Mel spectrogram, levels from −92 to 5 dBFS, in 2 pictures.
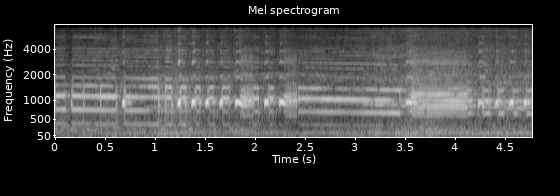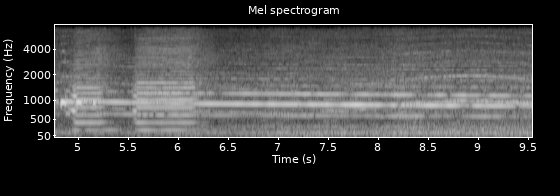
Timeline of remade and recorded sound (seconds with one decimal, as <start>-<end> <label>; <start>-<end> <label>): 0.0-7.2 recorded; 7.2-8.2 remade; 8.2-9.5 recorded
